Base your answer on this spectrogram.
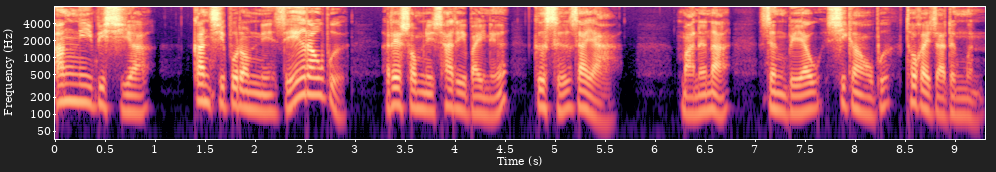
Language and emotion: Bodo, fearful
